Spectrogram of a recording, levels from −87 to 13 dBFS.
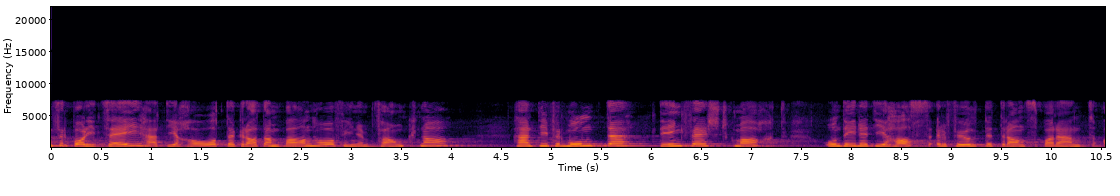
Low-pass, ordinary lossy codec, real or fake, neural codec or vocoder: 7.2 kHz; none; real; none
